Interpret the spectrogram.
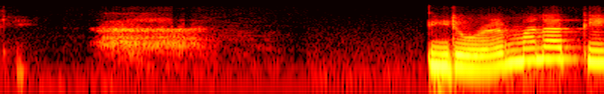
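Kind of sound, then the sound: vocal imitation, voice imitating a sneeze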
